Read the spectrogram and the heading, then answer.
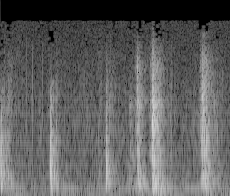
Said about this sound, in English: Open the door, will you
